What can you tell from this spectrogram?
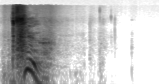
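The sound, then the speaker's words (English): A single loud sneeze, a sharp breathy burst with a voiced edge that cuts off quickly, followed by silence. “Gesundheit.”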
